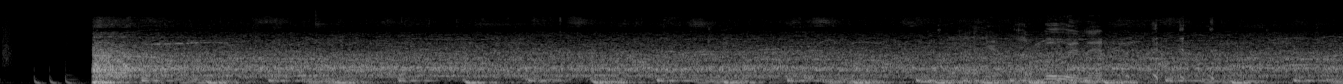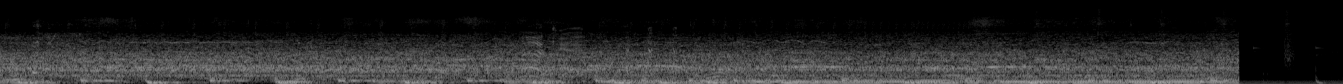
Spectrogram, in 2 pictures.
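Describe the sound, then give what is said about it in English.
A large indoor crowd at a UFC match at Madison Square Garden roars with sustained booing for about twenty-five seconds as the president and his sons, Donald Jr. and Eric, enter the arena, loud and steady, with scattered cheers and shouts mixed into the dense wall of noise. “He was met with a mix of boos and some cheers, too.”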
